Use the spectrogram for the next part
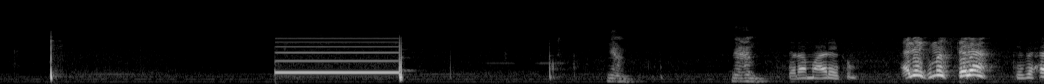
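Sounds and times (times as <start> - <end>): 
steady bright electronic telephone line tone as a call comes in: 2.8 - 4.1
speech: 6.1 - 6.4, 7.3 - 10.4.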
